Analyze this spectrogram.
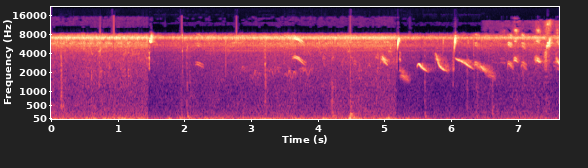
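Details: Green-winged saltator singing to excite another trinca-ferro. Faint scattered whistles give way to a clear closing sequence of descending slurred notes over a constant high hiss and some low background noise.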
